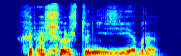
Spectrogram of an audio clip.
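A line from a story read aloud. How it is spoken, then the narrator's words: Snorting. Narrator (Russian): хмыкнул Ларс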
